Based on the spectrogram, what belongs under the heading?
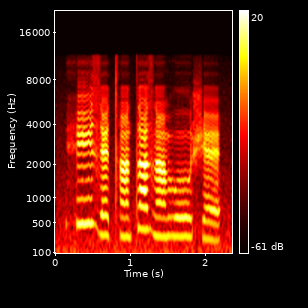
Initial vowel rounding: unrounded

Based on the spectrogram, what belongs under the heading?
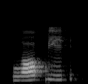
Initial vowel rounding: rounded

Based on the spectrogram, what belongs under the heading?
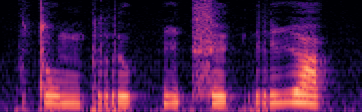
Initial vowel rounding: rounded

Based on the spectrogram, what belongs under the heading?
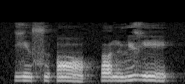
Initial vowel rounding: unrounded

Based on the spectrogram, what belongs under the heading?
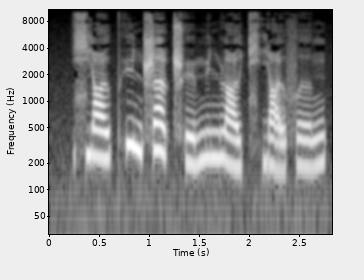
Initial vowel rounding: unrounded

